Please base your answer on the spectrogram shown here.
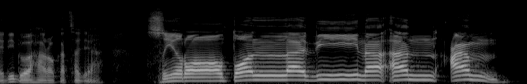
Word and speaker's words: an'am: Sirathalladzina an'am. Ini adalah hamzah, ini adalah an' ain '. Jadi bedakan, jangan ucapkan ' anam', tetapi 'an'am'.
